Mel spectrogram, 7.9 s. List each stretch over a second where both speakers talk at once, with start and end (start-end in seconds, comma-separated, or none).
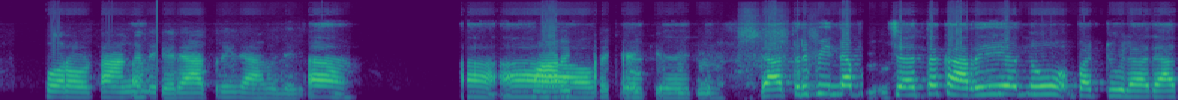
none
